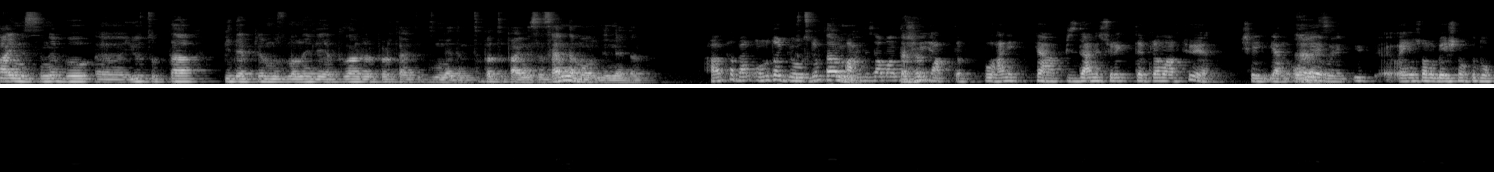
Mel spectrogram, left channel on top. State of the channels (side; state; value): right; silent; 58 dB below the other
